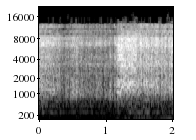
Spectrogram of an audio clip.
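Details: Arrma Limitless RC car after receiver swap and rebinding to factory Spektrum controller, AVC off: even high-pitched whir stepping up with throttle, no grinding or cogging; brakes, reverse and steering all working.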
